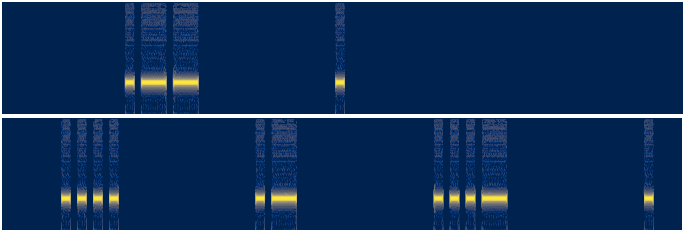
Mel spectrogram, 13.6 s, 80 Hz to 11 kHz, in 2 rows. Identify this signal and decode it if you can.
Morse code, heard as a keyed tone, about 15 wpm, spaced as for 5 wpm, 1000 Hz. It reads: WE HAVE
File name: qotdfiles / 5wpm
